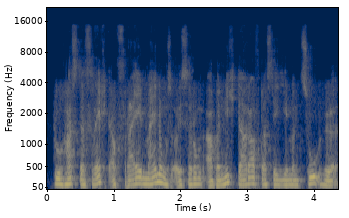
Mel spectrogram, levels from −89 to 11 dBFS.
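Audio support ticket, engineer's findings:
Speex codec damage, whole clip. Speech hoarse and noisy, plainly audible. Starved CELP excitation, at 22.4 kbps. Spectrogram: smeared harmonics, shaped noise-like fill above 8 kHz, hard ceiling at 15.4 kHz.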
